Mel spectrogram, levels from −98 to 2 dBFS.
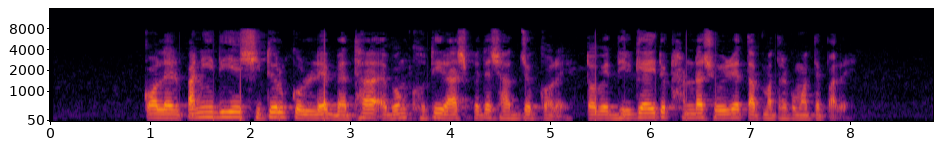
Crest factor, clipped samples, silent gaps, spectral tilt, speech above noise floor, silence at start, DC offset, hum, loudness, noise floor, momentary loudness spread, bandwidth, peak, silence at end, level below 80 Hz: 20 dB; under 0.1%; none; -5.5 dB/octave; 47 dB; 0.95 s; under 0.1%; none; -33 LUFS; -79 dBFS; 10 LU; 8.2 kHz; -14 dBFS; 0.85 s; -68 dBFS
